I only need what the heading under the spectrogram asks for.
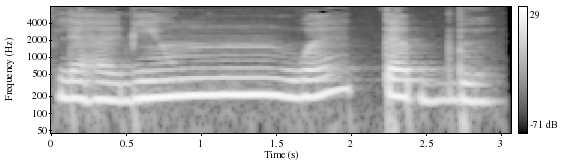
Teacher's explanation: تنوین، اس کے بعد ہے واو تو ادغام غنہ کے ساتھ، تو میک شیور کہ ناک میں آواز جائے اور دو سیکنڈس کا ٹائم دیں. لہبیوں و تب، ان میں با پر شدہ ہے اور با قلقلہ والا لیٹر ہے، تو با کو اسٹرانگ کر کے قلقلہ دے کر تب رکیں گے.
